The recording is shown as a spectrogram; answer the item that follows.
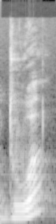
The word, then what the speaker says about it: doigt: Dans doigt, il y a même 2 lettres muettes. Il y a un G et un T.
